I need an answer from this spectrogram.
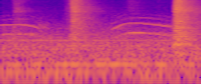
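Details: Kittens belonging to mother cat Chan, taken by mother cat Xaxa to her own nest, give two thin, high meows, each rising then falling, about half a second apart, broken by short bursts of broadband rustling noise.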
